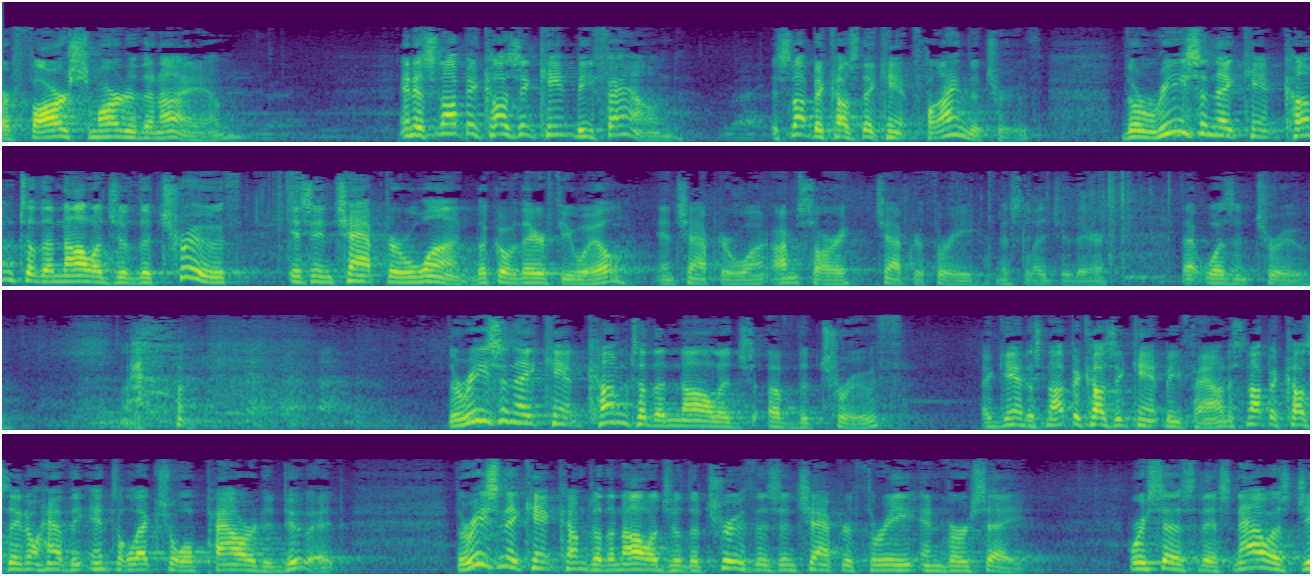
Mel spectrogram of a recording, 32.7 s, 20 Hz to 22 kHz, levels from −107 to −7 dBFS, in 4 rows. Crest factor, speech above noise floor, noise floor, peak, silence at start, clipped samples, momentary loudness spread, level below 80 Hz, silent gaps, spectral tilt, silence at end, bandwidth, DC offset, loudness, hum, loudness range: 22 dB; 37 dB; -61 dBFS; -2 dBFS; 0 s; under 0.1%; 16 LU; -70 dBFS; none; -4.5 dB/octave; 0 s; 11 kHz; under 0.1%; -24 LUFS; none; 11 LU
